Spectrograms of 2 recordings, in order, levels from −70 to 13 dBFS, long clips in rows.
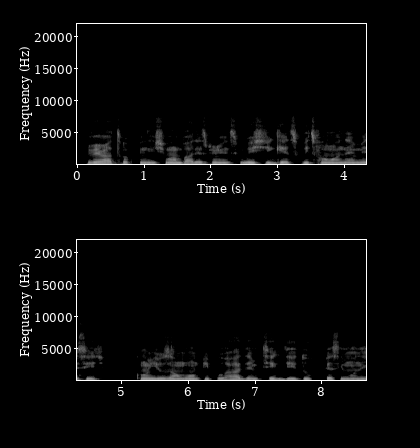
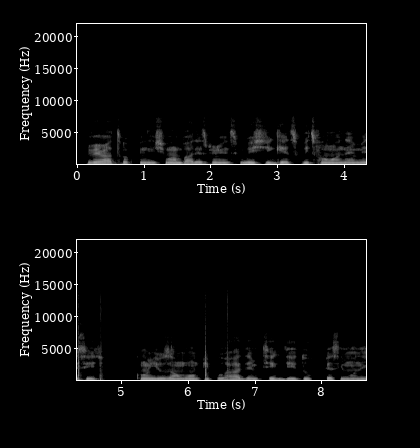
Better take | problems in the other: first | background sound (Walk, footsteps); 9 dB below the speech

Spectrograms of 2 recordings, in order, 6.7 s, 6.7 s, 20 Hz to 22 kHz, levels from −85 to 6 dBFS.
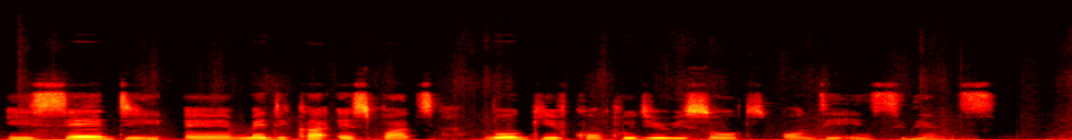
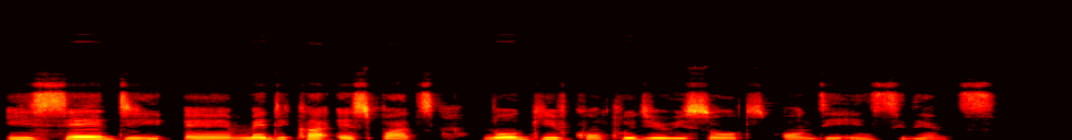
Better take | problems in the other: second | background sound (Walk, footsteps); 12 dB below the speech

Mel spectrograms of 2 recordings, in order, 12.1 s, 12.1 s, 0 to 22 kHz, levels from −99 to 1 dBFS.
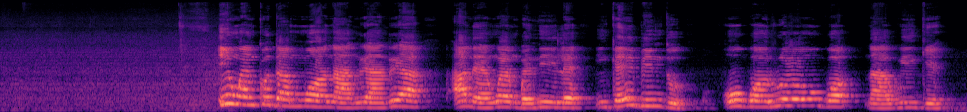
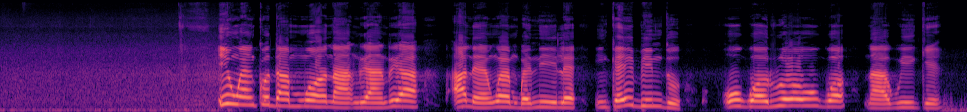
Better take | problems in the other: second | room echo; dies away in 0.4 s

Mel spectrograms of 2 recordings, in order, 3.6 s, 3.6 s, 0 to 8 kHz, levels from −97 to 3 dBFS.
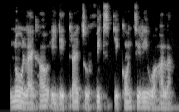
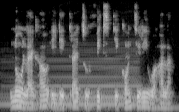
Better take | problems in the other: first | background sound (Bowed string instrument); 13 dB below the speech

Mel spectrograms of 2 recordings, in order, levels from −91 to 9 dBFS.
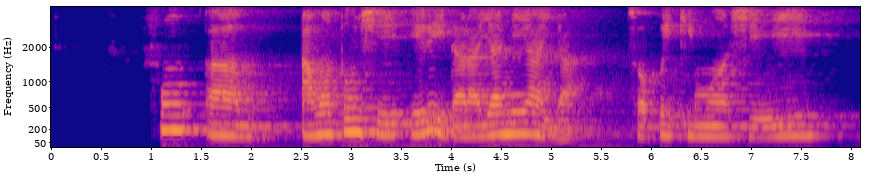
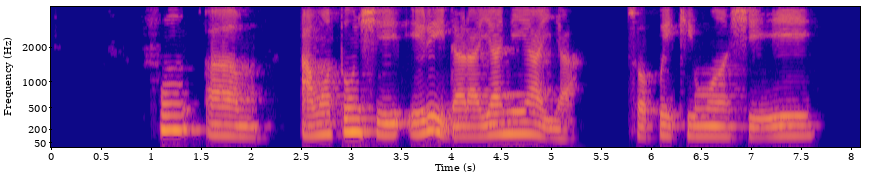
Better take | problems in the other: second | room echo; dies away in 1.2 s

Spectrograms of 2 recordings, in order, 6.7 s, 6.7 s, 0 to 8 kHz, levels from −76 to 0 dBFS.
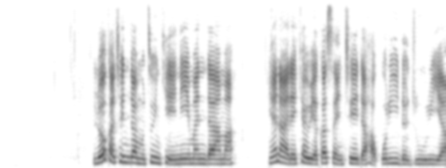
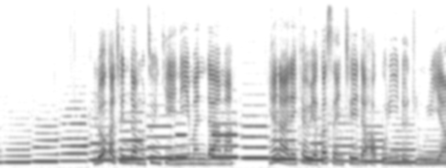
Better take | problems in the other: first | background sound (Wind instrument, woodwind instrument); 2 dB above the speech

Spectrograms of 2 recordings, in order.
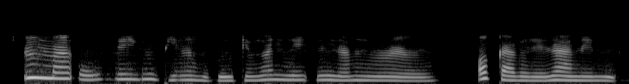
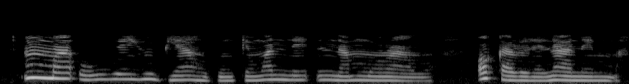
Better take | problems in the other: second | noise reduction (neural separator model SepFormer WHAMR!)

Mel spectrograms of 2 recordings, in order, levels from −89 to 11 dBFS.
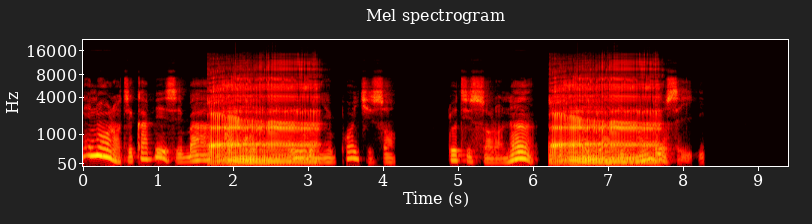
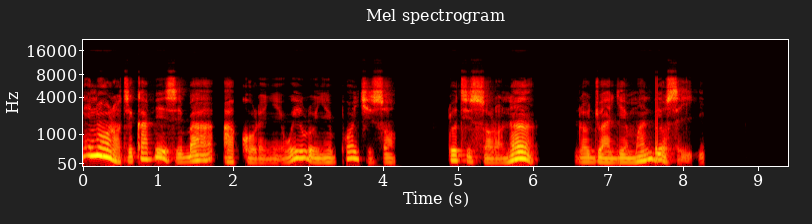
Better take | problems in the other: second | background sound (Burping, eructation); 3 dB above the speech

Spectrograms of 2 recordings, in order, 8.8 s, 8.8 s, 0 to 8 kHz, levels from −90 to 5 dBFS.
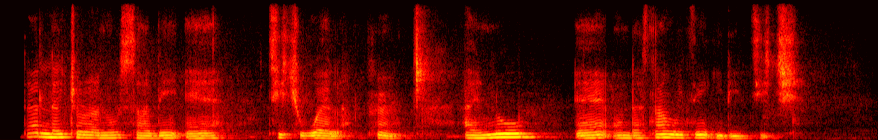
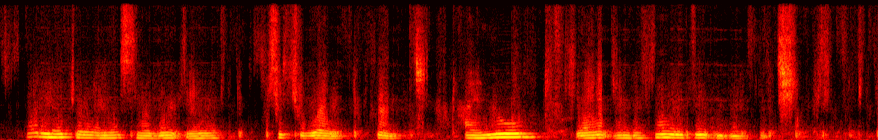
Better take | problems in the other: first | noise reduction (neural separator model SepFormer DNS4)

